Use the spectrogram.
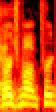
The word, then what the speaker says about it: George Mumford: because I really don't want to get his name wrong. I believe it's George Mumford. You got it. Yeah. George Mumford.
